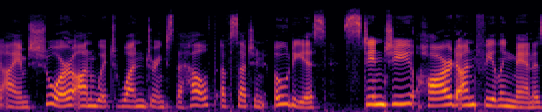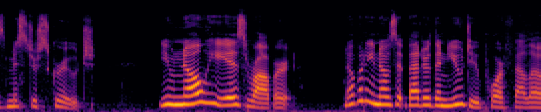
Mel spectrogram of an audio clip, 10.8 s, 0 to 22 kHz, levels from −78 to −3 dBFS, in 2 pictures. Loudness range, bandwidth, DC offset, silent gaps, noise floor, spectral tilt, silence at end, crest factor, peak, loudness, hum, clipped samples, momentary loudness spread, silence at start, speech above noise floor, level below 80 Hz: 5 LU; 15 kHz; under 0.1%; none; -60 dBFS; -3.5 dB/octave; 0 s; 18 dB; -6 dBFS; -24 LUFS; none; under 0.1%; 12 LU; 0 s; 36 dB; -60 dBFS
